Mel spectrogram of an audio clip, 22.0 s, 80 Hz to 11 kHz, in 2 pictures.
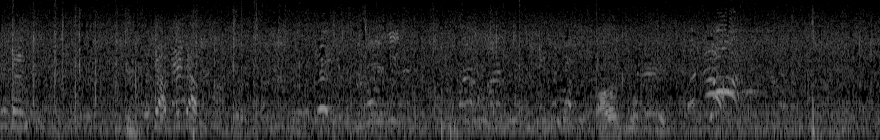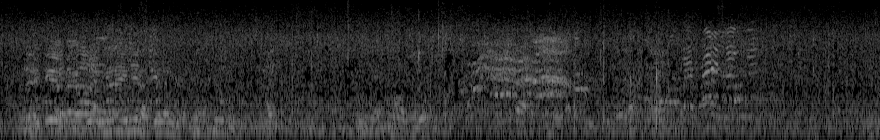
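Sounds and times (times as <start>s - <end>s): rain falling: 0.0s - 22.0s
loud shout: 8.6s - 9.4s, 16.8s - 18.4s
people calling out: 16.7s - 18.5s.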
